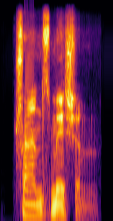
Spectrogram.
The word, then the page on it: transmission: British English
